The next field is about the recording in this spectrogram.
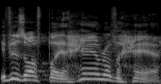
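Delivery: put-on smart-sounding, polished British accent. Quoting a favorite atheist's words: Christopher Hitchens impression. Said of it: "he says it like this, and he's British".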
